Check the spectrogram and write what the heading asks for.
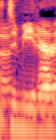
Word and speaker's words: Demeter: I thought it was Demeter, but I also... – It is Demeter.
